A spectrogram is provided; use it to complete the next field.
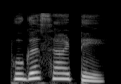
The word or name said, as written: ಪುಕಸಟ್ಟೆ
